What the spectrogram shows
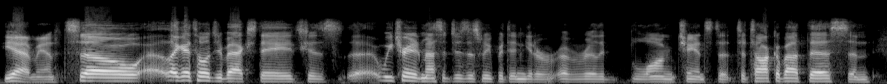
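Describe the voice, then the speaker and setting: A man's voice: mid-range voice, a little slow, hardly any pauses, fairly bright tone, clear, resonant tone, dry recording. A man chatting casually as co-host of a live stream, greeting viewers and talking with his partner.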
